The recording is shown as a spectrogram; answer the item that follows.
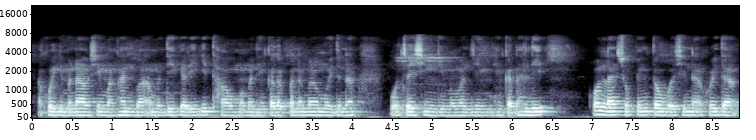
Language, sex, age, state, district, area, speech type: Manipuri, male, 18-30, Manipur, Bishnupur, rural, spontaneous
